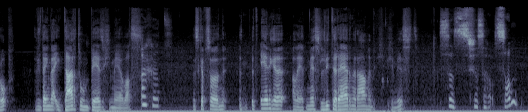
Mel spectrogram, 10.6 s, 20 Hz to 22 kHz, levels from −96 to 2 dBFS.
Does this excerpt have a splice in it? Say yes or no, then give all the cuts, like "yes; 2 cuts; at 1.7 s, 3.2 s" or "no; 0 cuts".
no; 0 cuts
